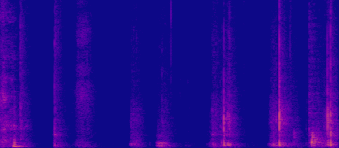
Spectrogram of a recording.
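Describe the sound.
Biting and chewing frosted gingerbread: a series of short, crisp, crunchy bursts with brief gaps between them. The sound is faint and close, with no talk.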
